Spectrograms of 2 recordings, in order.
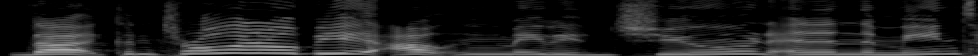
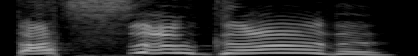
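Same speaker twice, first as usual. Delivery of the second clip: excited; 6 semitones higher, 7 dB louder than usual. Retold or imitated. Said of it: "I was like".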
